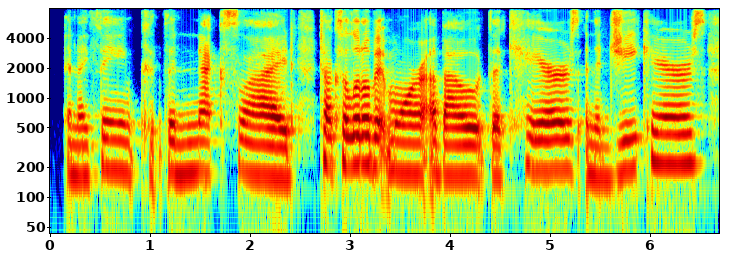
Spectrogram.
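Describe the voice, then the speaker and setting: Against a quiet background, a woman talks in a plain, everyday voice. Her pitch is fairly low and her intonation fairly even. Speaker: nursing educator. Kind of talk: webinar presentation.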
